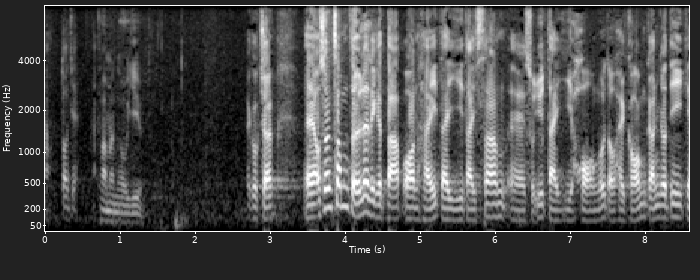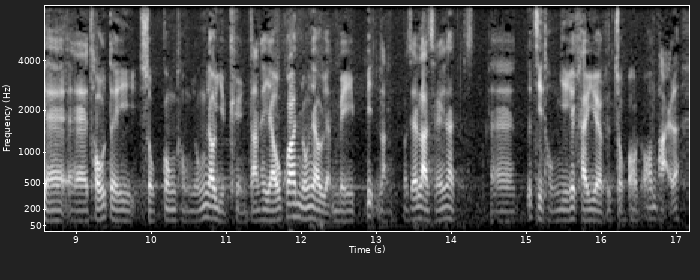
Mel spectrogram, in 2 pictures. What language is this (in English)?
Cantonese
